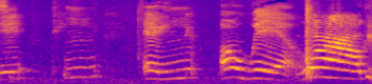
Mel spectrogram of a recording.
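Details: Child with childhood apraxia of speech during intensive Kaufman Speech to Language Protocol therapy sessions; childhood apraxia of speech.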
